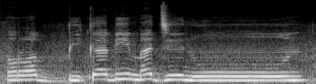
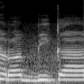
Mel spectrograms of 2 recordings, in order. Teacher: रब्बिक बिमजनून, अक्सर लोग क्या करते हैं रब्बिका कर देते हैं। रॉ को तो आप पूर पढ़ेंगे लेकिन काफ को किसी सूरत में आप लंबा नहीं करेंगे, ठीक है। बिमजनून में जीम के ऊपर साकिन होने की वजह से यहाँ पे कलकला हो रहा है, जीम पे झटके की कैफियत पैदा होगी।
